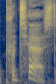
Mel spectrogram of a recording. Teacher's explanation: verb is pronounced the same in American English although I believe in British English they will stress the second syllable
